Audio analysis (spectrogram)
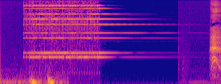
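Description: A payphone in a phone booth, as darkness falls, rings once with its metallic bell in a loud, rattling burst with a couple of low knocks, then its tone hangs and fades slowly before a short scrape at the end. No voices.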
